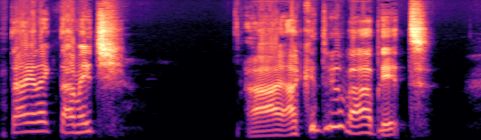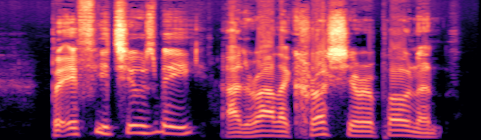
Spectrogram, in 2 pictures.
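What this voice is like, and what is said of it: Attempted Irish accent. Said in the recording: “That was supposed to be an Irish accent.”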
